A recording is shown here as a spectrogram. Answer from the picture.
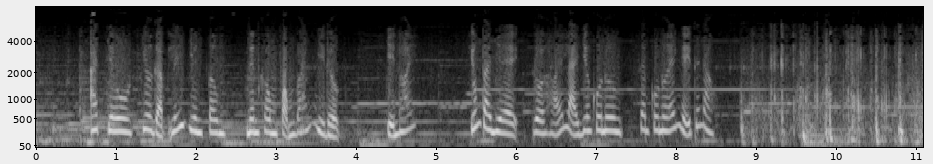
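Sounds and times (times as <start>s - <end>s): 
speech: 0.8s - 4.8s, 5.4s - 8.6s
galloping horse hoofbeats on a hard road: 8.6s - 11.0s.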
